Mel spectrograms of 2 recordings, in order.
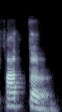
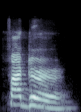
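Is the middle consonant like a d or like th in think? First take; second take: th; d. First: The middle consonant sounds like th in think. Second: The middle consonant sounds like a d. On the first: The speaker calls it wrong. "dia bukan dibaca sebagai father" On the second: The speaker calls it right. "this one will be pronounced as father"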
